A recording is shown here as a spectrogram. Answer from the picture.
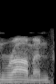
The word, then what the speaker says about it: ramen: Squishy18 says, is the A in ramen pronounced ramen or ramen? – Ramen. – Neither. – Ramen. – Or the A in ramen is pronounced ah. Ramen as a whole is pronounced ramen.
